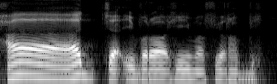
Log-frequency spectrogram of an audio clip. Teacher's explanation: Lazim di sini ialah dengan maksud kita mesti melazimi ataupun mewajibkan, tidak ada kita baca selain daripada itu, iaitu dibaca secara 6 harakat, dibaca secara panjang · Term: mad lazim kalimi musaqqal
